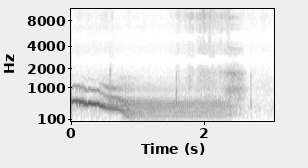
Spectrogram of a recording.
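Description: A cat gives a drawn-out, falling moan that sinks into a low, rumbling growl.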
